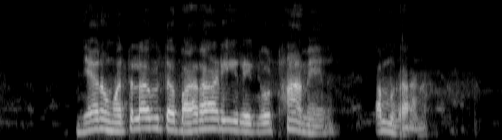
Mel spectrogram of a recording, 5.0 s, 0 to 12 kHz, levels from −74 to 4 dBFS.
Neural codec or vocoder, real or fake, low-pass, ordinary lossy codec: codec, 24 kHz, 3 kbps, HILCodec; fake; 10.8 kHz; AAC, 64 kbps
